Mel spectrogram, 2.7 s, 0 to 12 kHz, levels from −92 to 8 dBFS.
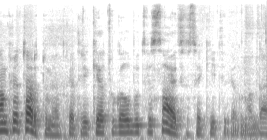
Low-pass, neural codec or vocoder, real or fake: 10.8 kHz; none; real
